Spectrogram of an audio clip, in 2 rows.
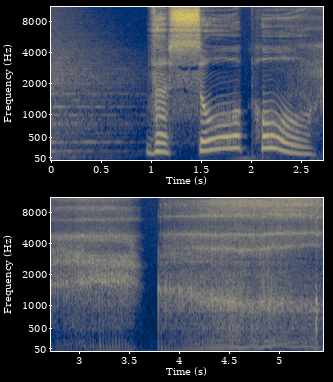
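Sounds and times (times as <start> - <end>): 
speech: 1.0 - 2.7
sleeping animal snoring: 2.6 - 5.4.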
